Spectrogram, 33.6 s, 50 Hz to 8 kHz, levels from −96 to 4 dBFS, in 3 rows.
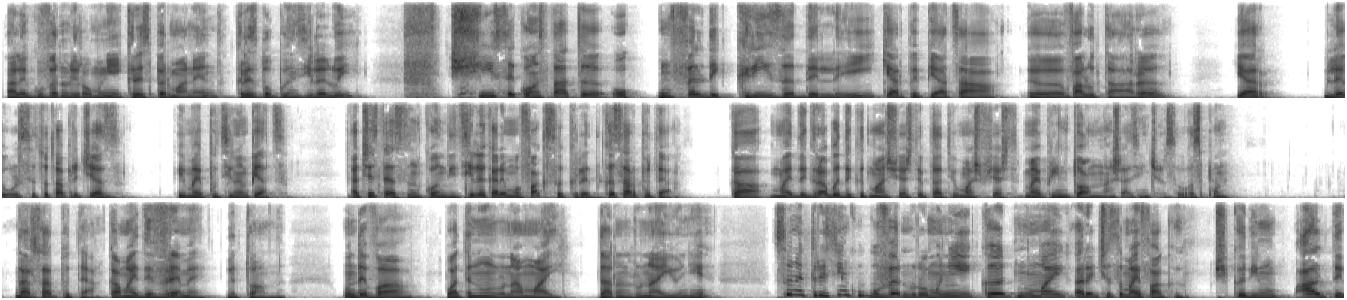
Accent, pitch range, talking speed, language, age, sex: native, 105-160 Hz, 175 wpm, Romanian, 30-49, male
